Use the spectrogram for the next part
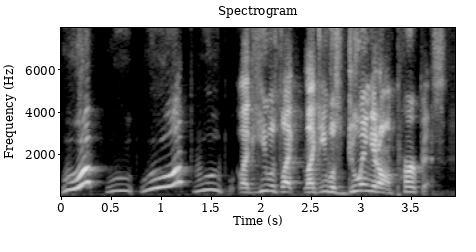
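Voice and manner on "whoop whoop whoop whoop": mock cop siren chirps; siren whoops. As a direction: whoop like a squad car. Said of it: "the car just goes".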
